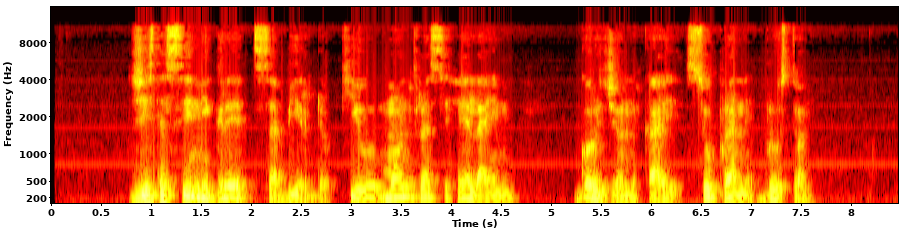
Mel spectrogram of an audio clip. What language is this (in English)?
Esperanto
